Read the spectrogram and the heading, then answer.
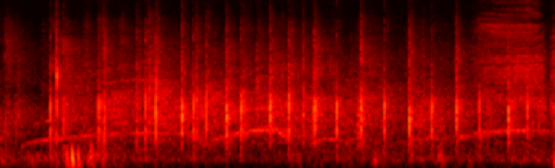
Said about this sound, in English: So, coming up next for acceptably sweaty, give a round of applause for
